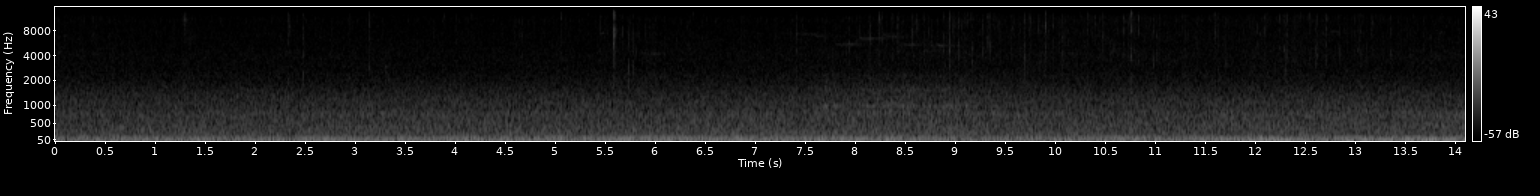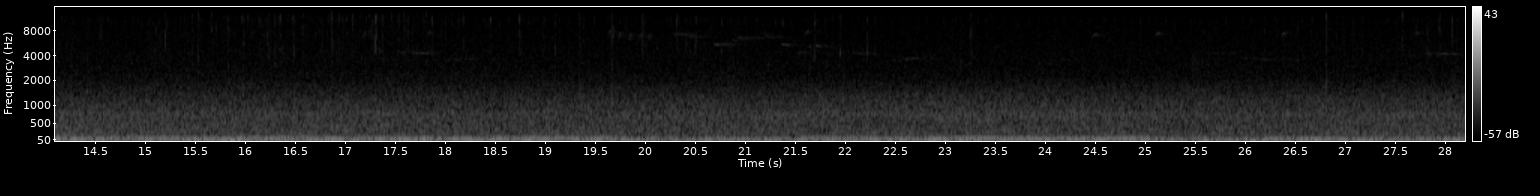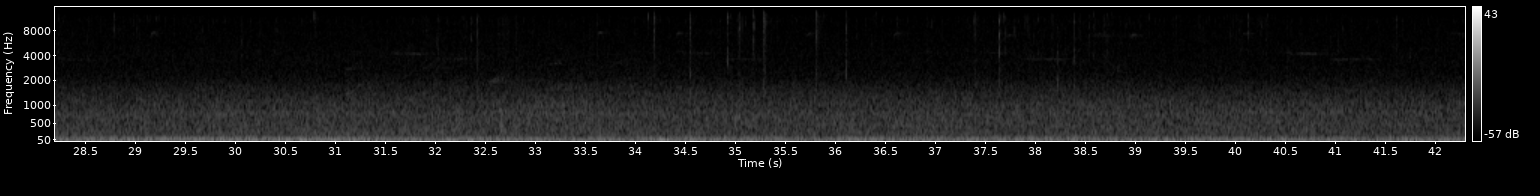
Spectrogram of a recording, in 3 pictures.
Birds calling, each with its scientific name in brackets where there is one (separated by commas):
Black-capped Chickadee (Poecile atricapillus), Brown Creeper (Certhia americana)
